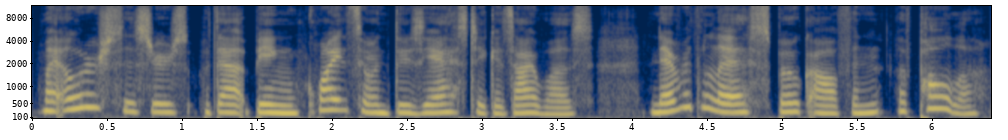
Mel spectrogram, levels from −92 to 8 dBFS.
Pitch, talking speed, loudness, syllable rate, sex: 255 Hz, 150 wpm, -17 LUFS, 5.0 syllables/s, female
